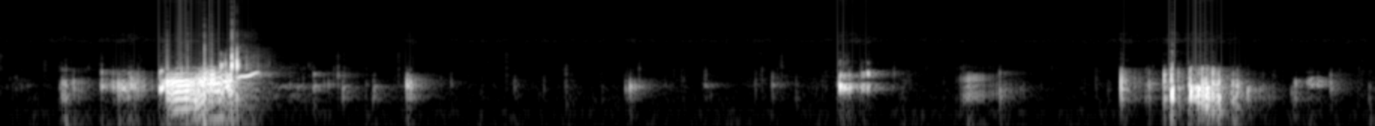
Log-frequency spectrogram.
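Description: Irregular bubbling gurgles and low rumbling squeaks from the abdomen, with quiet pauses between them; ordinary stomach growling.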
